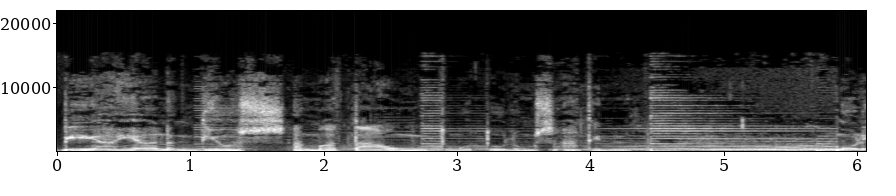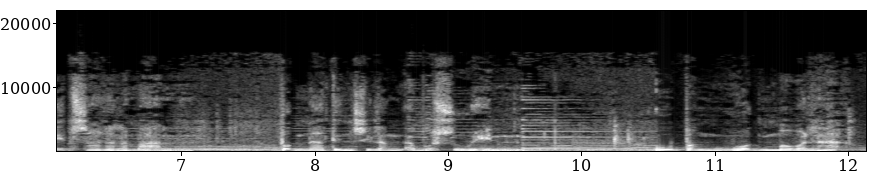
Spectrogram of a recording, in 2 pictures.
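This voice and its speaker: A man's voice: on the low side, wildly swooping pitch, takes it slowly, pauses often. A man with a Filipino accent hosting and narrating a radio drama in a solemn, theatrical scripted style. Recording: loud music bed under narration.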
